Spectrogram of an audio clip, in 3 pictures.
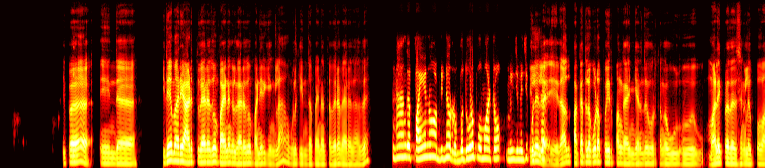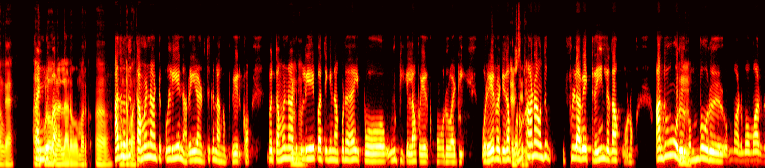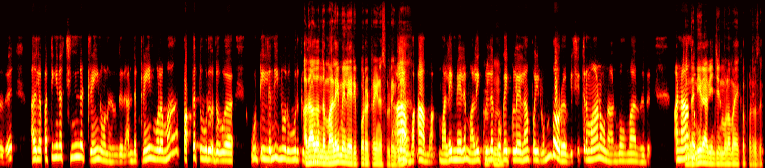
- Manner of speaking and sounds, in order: other noise; other background noise
- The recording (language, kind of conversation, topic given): Tamil, podcast, ஒரு பயணம் திடீரென மறக்க முடியாத நினைவாக மாறிய அனுபவம் உங்களுக்குண்டா?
